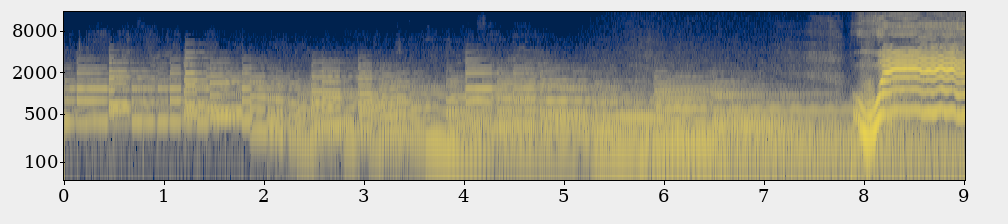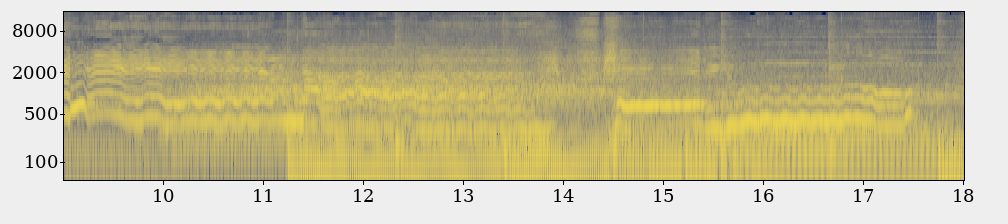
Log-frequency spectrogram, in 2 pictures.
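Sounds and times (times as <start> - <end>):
piano playing slow chords: 0.0 - 8.9
woman singing with vibrato: 7.9 - 18.0.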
